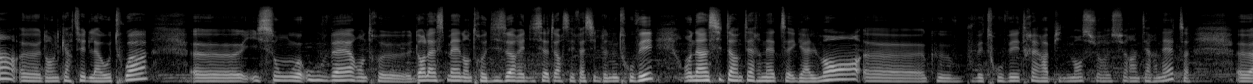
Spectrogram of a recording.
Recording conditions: busy venue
